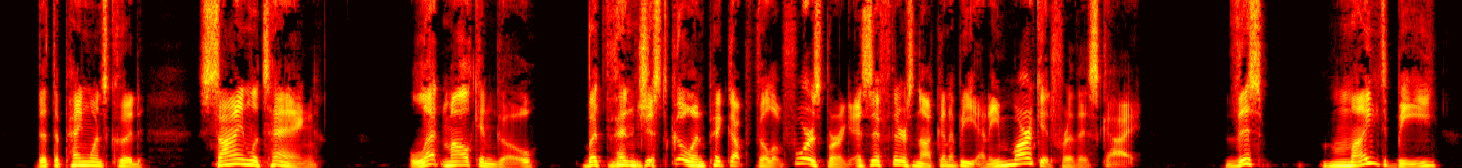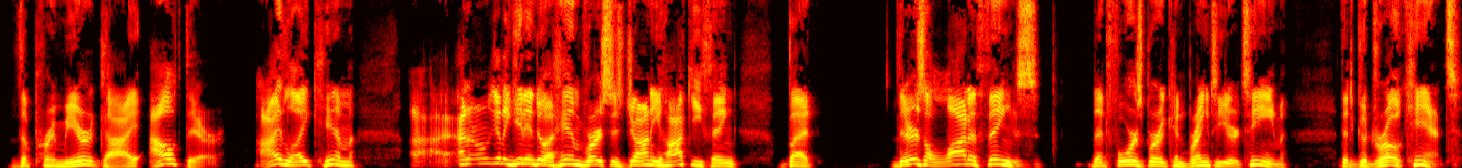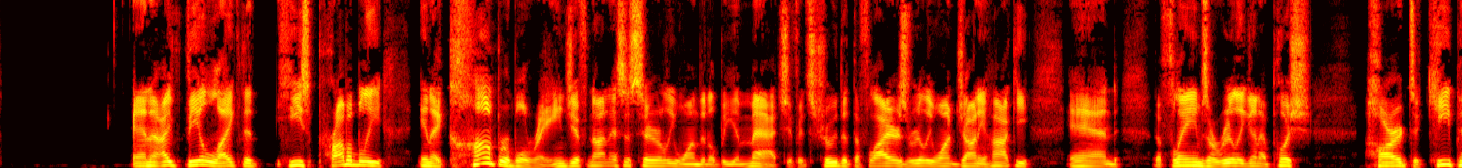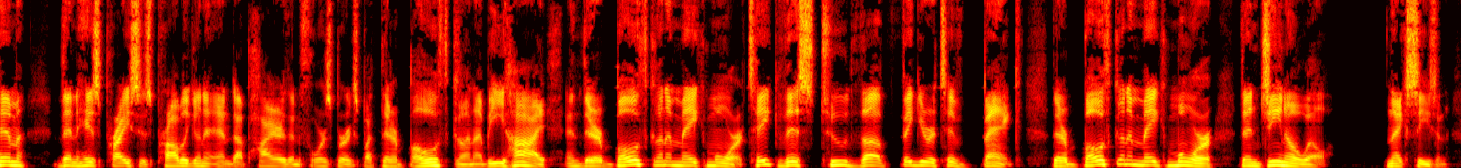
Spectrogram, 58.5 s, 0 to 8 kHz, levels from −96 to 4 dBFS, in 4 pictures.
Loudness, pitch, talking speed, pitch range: -22 LUFS, 145 Hz, 155 wpm, 125-170 Hz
